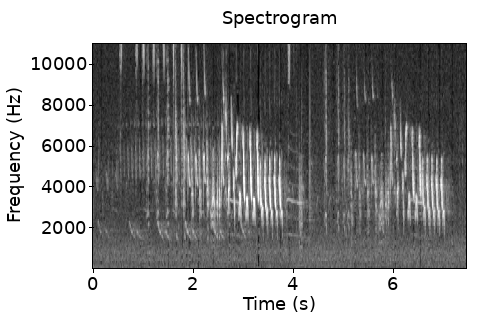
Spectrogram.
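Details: Small wren in tembakan rapat song used as masteran: long strings of quick, high staccato notes repeated several times a second, rising in intensity, pausing, then resuming with another fast burst.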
